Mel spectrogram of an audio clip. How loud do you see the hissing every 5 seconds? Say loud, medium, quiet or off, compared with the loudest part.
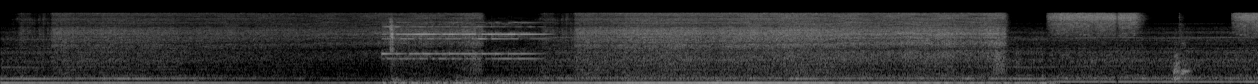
medium, loud, medium.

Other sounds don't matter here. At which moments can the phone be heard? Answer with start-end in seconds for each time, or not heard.
3.8-5.5.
